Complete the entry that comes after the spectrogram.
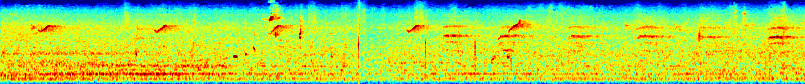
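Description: A bird repeats a short, high rising chirp about once a second, over steady outdoor background noise with a faint low hum.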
